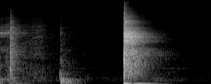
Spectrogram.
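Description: A few single, sharp hand claps, close and alone in a quiet room: two softer claps a half-second apart, then a louder, crisp clap with a short ringing decay.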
